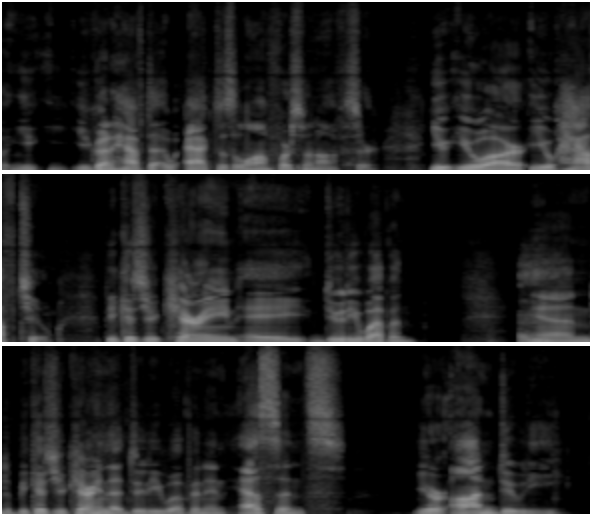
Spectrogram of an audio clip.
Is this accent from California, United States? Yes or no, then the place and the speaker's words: yes; California, United States; I'm in Chicago, and I hear that my home state, California, that COVID is running rampant. What would I do? I'd fly back home.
